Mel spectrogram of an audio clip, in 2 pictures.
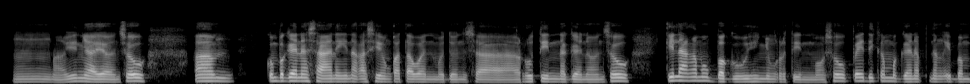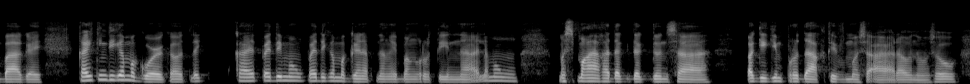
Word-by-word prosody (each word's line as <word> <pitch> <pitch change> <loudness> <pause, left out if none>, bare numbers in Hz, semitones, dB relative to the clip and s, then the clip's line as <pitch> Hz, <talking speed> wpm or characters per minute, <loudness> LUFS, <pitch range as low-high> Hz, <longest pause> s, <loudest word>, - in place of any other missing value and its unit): Hmm, 120 -1 -7
iyon 140 +6 -1
nga 125 - +5
iyon 120 -1 +3
so, 155 +3 +4 0.4
um, 155 -1 +4 0.3
kumbaga 160 +1 +4
nasanay 140 -4 +4
na 135 - 0
kasi 130 +2 0
yung 125 - -5
katawan 125 -2 0
mo 115 -1 -5
doon 115 0 -4
sa 110 -1 -1
routine 135 0 0
na 125 - 0
ganon. 115 -1 -2
So, 155 -1 +3 0.4
kailangan 175 0 +4
mong 170 -4 -3
baguhin 135 0 0
yung 130 - -3
routine 115 -2 -5
mo 110 - -5
so, 155 +7 -1
pwede 160 0 +1
kang 155 0 -3
maghanap 130 -1 -2
ng 130 -1 -5
ibang 125 -1 -4
bagay 120 -1 +2 0.3
kahit 185 +1 +5
hindi 210 -1 0
ka 210 - +6
mag-workout 125 - +1
like 150 +1 -4 0.3
kahit 165 0 +1
pwede 175 +1 +2
mong 175 -1 -1
pwede 165 0 +2
kang 165 -1 -3
maghanap 130 -3 -1
ng 125 -1 -5
ibang 120 0 -5
routine 115 -1 -4
na 115 - -1
alam - - -4
mong 175 -1 -4 0.5
mas 145 0 -1
makakadagdag 140 -4 +1
doon 130 -1 0
sa 115 -2 +1 0.4
pagiging 150 +1 +2
productive 130 -3 0
mo 115 -1 -4
sa - - -1
araw 105 +1 0
'no. 105 -1 -6
So 125 -1 -2
130 Hz, 185 wpm, -25 LUFS, 120-155 Hz, 0.5 s, ka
